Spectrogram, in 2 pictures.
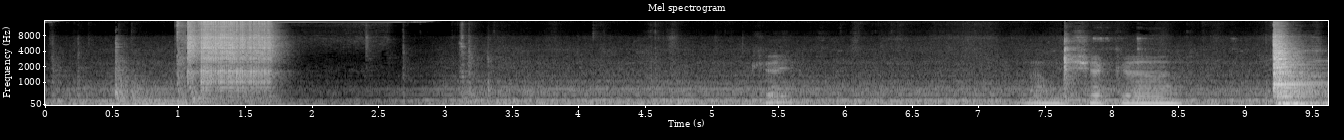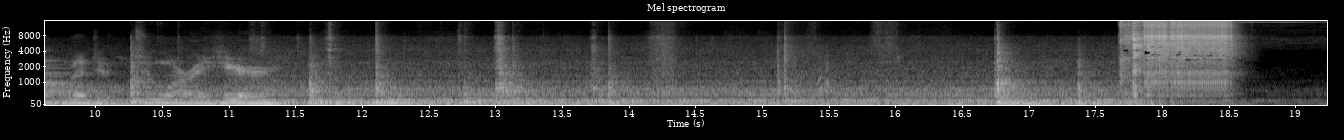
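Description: An arc welder crackles and hisses in short bursts.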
